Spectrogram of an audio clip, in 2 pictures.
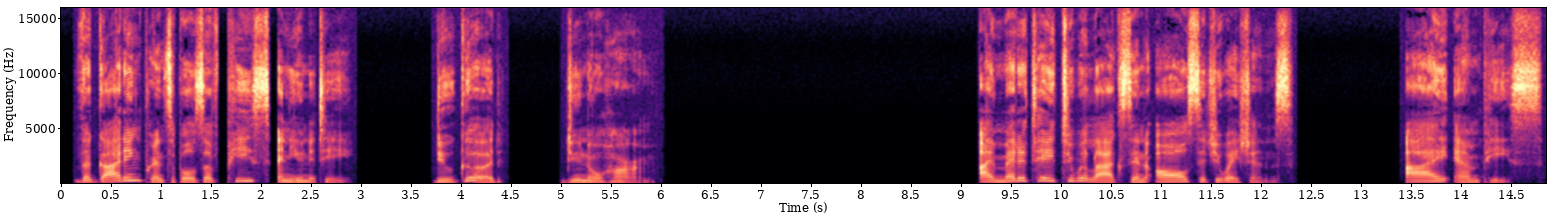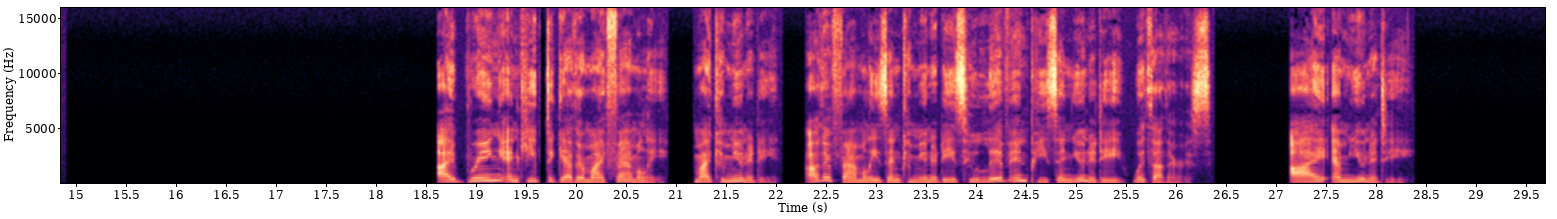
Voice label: Voice Overs English Female; The Guiding Principles of Peace and Unity

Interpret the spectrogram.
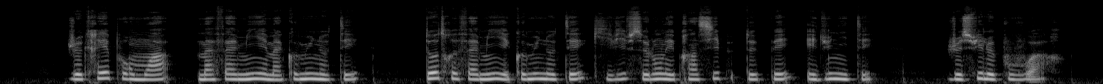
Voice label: I Am Power French Female

